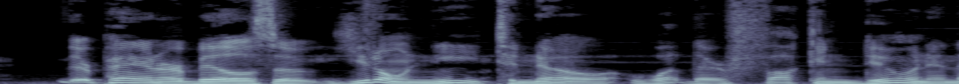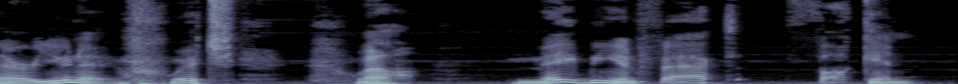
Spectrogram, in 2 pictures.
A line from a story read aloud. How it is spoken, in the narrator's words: Al laughed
